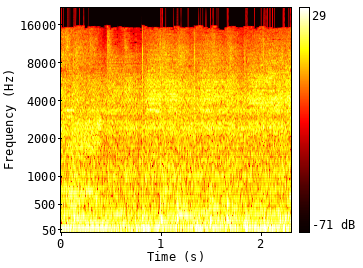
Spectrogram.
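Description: Hardcore punk band playing loud and dense: distorted guitar, bass and drums driving through the song.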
